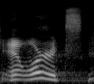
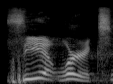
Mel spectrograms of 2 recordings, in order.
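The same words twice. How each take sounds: First: Said in the usual way. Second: See, it works, said slowly and drawn out; slow pointed remark. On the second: Retold or imitated. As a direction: spell it out slowly to her. Narrator tells mom at the pool.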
